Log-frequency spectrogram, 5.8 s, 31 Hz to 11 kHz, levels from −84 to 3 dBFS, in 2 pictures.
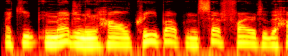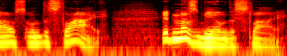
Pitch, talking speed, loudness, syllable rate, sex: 115 Hz, 230 wpm, -16 LUFS, 5.3 syllables/s, male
